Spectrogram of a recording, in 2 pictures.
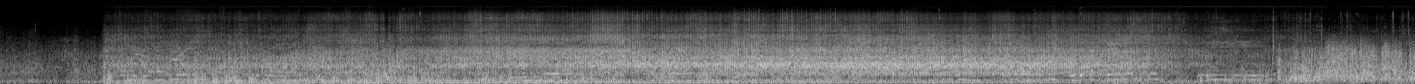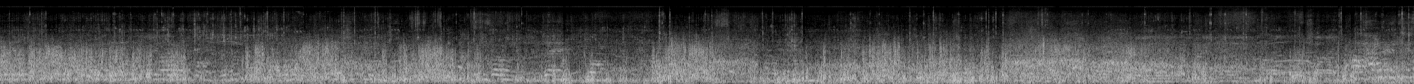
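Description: A propeller plane's engine drones loudly nearby, then idles with a rougher, uneven chug.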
